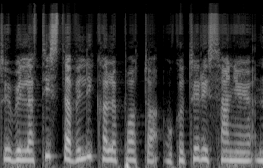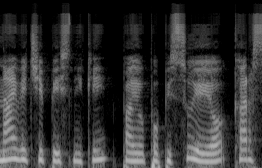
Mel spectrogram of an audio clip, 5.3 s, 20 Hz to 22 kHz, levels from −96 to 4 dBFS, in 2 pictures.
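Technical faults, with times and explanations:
Throughout, Opus compression: the speech sounds grainy and rough, with a noisy, hashed texture in place of clean detail, though the full bandwidth remains. There is less swirling and fewer hollow gaps than with MP3, which points to likely Opus music-mode coding at a low rate near 24 kbps.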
